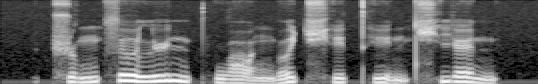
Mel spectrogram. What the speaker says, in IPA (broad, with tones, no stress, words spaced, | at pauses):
ʈ͡ʂʊ˧˥ŋsɹ̩˥˧ly˥˩n pʰwɑ̰˨˩ŋ ɤ˥t͡ɕʰi˨ t̪ʰḭ˨˩nt͡ɕʰjɛ˥˩n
